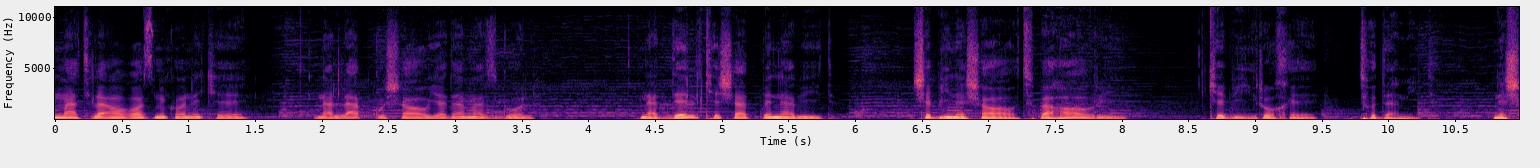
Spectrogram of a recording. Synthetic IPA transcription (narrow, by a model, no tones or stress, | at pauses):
nmæt̪ʰlæɒːɣɒːzmiːkʰo̞necʰe | nælæb̥̚ɡoʃɒːjæd̪æmæzɡol | næd̪e̞lcʰe̞ʃæd̪̚be̞næbiːd̪̥t͡ʃʰe̞biːne̞ʃɒːt̪ʰb̥æɦɒːɾiː | cʰe̞biːɾoxet̪ʰod̪æmiːd̪̥neʃ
